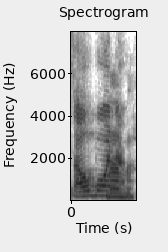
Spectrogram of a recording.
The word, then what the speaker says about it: sawubona: I would say, like, is it Sawi Bona? Sawi Yes, Bona mama. Mama? Is that So right? sawubona, Mama. mama. Okay. Yes, yes, that's correct.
